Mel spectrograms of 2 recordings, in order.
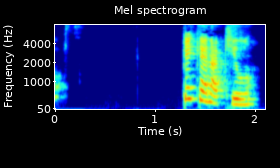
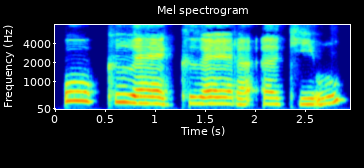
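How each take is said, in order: First: Vowels are dropped and sounds run together. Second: Every syllable is pronounced separately and fully. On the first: The speaker calls it right. "To sound natural with a good flow and rhythm, we are going to eat" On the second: The speaker calls it wrong. "we don't say o que é que era aquilo, because it sounds robotic"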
